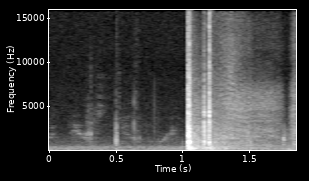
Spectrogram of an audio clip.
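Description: A phone handset is slammed down onto its hook with a loud clatter.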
